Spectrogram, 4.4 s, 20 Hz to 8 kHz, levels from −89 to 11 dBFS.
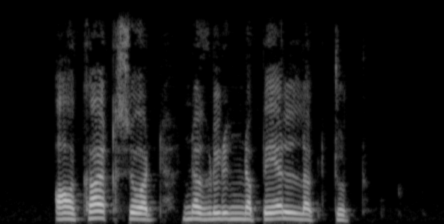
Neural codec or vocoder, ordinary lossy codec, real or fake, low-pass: none; Opus, 64 kbps; real; 7.2 kHz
